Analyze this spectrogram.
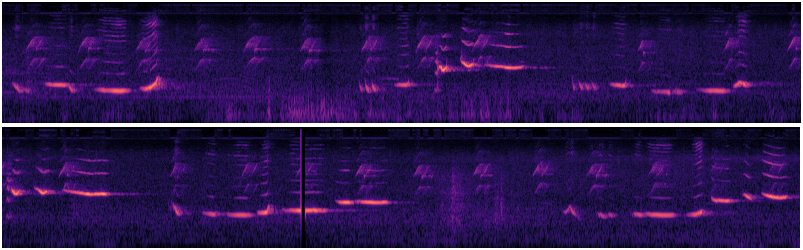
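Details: Pied butcherbird at a bird sanctuary mimicking other birds: a busy run of clear whistled notes, some slurred up or down, some sharp high chips, mixed with short pure tones at varied pitches, with low background hum.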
